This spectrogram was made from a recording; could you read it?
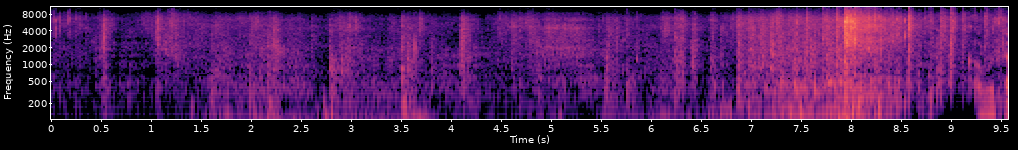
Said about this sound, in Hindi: कबूतर उड़ रहे हैं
